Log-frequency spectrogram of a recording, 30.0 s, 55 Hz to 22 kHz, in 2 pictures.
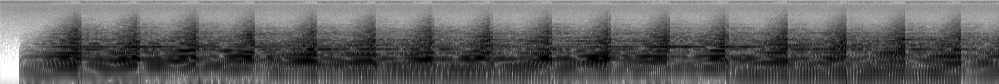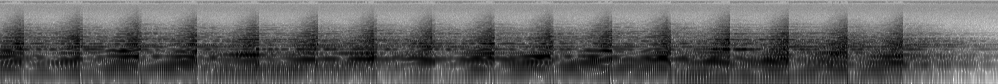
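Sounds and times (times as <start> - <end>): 
ac pad: 0.3 - 29.9.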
